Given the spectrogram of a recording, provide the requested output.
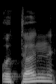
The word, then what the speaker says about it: automne: et le printemps alors on prononce automne et le mm est muet on dit être en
